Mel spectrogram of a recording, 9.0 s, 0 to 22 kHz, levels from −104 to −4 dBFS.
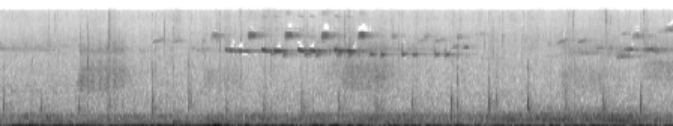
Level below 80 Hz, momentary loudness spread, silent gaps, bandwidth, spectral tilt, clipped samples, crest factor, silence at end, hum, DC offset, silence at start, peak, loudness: -30 dBFS; 8 LU; none; 8.4 kHz; -4 dB/octave; under 0.1%; 16 dB; 0 s; none; under 0.1%; 0 s; -8 dBFS; -36 LUFS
